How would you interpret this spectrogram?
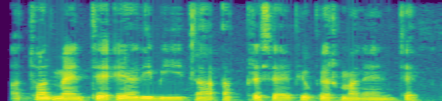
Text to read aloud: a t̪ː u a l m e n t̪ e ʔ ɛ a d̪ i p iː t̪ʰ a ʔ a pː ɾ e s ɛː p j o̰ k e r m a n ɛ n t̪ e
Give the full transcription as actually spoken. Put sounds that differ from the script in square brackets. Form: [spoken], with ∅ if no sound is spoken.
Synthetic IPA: a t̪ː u a l m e n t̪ e ʔ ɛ a d̪ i [b] iː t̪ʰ a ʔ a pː ɾ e s ɛː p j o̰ [p] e r m a n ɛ n t̪ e

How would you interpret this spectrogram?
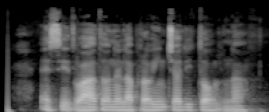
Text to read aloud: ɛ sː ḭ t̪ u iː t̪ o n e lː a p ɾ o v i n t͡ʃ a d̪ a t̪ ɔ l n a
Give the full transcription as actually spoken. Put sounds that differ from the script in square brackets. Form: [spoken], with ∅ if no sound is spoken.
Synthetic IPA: ɛ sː ḭ t̪ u [aː] t̪ o n e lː a p ɾ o v i n t͡ʃ a d̪ [i] t̪ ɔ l n a

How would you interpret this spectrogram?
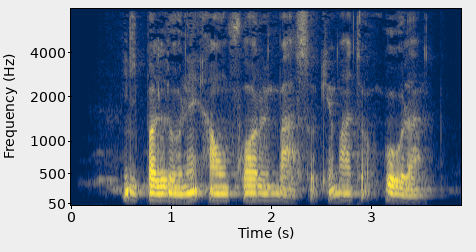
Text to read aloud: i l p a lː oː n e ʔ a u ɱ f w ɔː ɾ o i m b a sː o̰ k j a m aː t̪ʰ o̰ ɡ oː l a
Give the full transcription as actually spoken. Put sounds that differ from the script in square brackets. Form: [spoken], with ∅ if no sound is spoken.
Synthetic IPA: i l p a lː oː n e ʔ a u ɱ f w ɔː ɾ o i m b a sː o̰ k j a m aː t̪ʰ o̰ ɡ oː l a

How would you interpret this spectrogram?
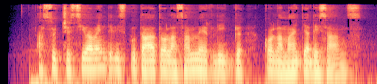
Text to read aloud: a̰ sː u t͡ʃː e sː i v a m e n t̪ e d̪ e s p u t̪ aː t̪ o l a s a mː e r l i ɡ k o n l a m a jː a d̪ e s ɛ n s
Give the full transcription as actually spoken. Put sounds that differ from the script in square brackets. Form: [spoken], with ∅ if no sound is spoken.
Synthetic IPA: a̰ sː u t͡ʃː e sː i v a m e n t̪ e d̪ [i] s p u t̪ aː t̪ o l a s a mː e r l i ɡ k o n l a m a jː a d̪ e s [a] n s

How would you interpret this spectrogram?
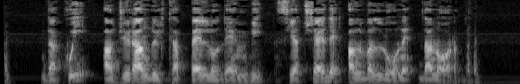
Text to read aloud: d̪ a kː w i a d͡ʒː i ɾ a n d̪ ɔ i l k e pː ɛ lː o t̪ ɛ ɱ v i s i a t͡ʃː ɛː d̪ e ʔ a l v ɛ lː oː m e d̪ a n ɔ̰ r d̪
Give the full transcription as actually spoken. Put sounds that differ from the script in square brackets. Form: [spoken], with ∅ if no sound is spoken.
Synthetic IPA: d̪ a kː w i a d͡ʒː i ɾ a n d̪ [o] i l k [a] pː ɛ lː o [d̪] ɛ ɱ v i s i a t͡ʃː ɛː d̪ e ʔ a l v [a] lː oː [n] e d̪ a n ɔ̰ r d̪

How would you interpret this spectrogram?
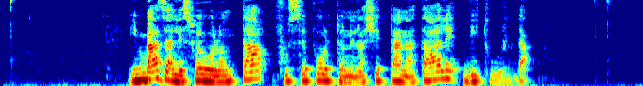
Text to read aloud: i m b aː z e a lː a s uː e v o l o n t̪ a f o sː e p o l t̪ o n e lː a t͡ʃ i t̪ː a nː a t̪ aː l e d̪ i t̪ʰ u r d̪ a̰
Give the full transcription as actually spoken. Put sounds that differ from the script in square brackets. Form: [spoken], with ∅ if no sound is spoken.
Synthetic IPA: i m b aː z e a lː [e] s uː e v o l o n t̪ a f [u] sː e p o l t̪ o n e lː a t͡ʃ i t̪ː a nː a t̪ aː l e d̪ i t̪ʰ u r d̪ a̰

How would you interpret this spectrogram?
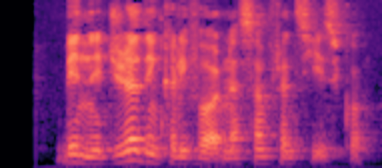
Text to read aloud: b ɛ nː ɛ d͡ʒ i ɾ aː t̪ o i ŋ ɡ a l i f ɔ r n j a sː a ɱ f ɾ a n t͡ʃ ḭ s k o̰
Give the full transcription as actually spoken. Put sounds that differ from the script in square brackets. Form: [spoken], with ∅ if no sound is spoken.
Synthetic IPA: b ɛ nː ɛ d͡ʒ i ɾ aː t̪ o i ŋ [k] a l i f ɔ r n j a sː a ɱ f ɾ a n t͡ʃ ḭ s k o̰

